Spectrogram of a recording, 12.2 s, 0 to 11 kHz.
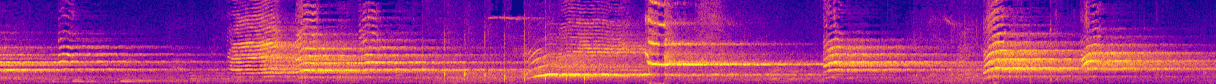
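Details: Belugas Hodoi, Taanya and Mirai training at Port of Nagoya Public Aquarium, 14 September 2019: a run of varied harmonic calls, some rising, some held flat, with short squeaky bursts between and sharp clicks.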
